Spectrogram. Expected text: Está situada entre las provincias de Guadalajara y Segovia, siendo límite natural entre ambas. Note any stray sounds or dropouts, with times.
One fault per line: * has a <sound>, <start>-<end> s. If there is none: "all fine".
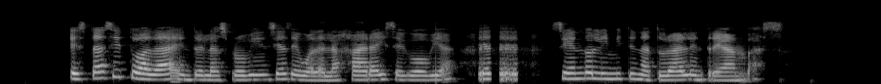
* has a laugh, 4.8-5.2 s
